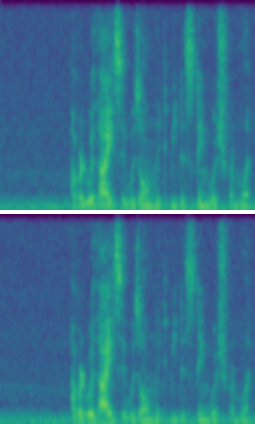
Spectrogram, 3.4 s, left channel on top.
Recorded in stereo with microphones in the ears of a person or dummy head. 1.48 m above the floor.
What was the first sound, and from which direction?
A man speaking, 15° right (ahead or behind).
